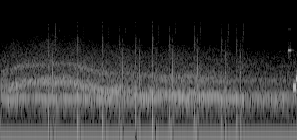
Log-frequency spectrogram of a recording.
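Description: Footsteps tap on hard concrete at a brisk pace.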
